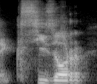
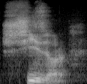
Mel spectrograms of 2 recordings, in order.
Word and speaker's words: Xizor: się imię tego gościa dla mnie to był zawsze xizor czytałem tak jak prawdziwy Polak natomiast nie tak dawno zostałem uświadomiony że czyta się to jako szor zatem niech wszystkim purystę Niech będzie szor A co stało się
